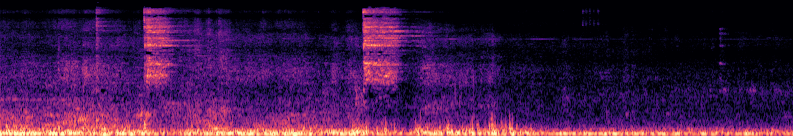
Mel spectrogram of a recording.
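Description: Freight train cars rolling past with a steady low rumble. Two short, high-pitched wheel squeals sound, about a second and a half in and again just under four seconds in.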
